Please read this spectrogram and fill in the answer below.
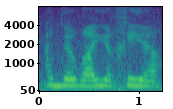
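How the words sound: It is said in a put-on French accent.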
